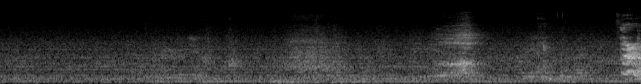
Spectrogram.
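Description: A weightlifter setting up for a snatch at a barbell loaded to 145 kg: quiet rubbing and shuffling over a steady low hum, with a short, louder sound about four and a half seconds in as the lift gets under way.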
